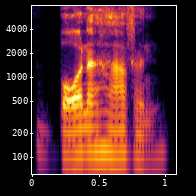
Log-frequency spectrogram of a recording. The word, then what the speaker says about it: Bunnahabhain: latterly, the guys at the distillery have been pronouncing it Bunnahabhain.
